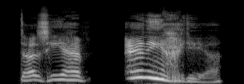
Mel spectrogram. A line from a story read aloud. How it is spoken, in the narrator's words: the griffin carrying Velvet Remedy grunted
